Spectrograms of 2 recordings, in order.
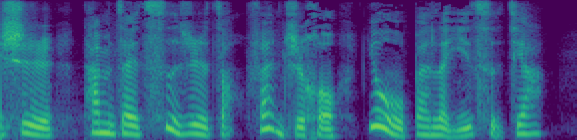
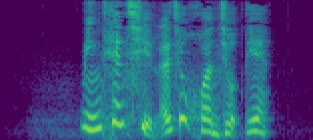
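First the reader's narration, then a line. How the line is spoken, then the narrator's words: Sudden angry speech. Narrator (Chinese): 他突然生起气来， 对着黑暗怒气冲冲地说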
